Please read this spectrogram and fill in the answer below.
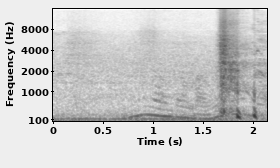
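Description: A person sneezing once near the end, a short voiced rising-and-falling 'ah' leading into it, over a steady low hum.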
